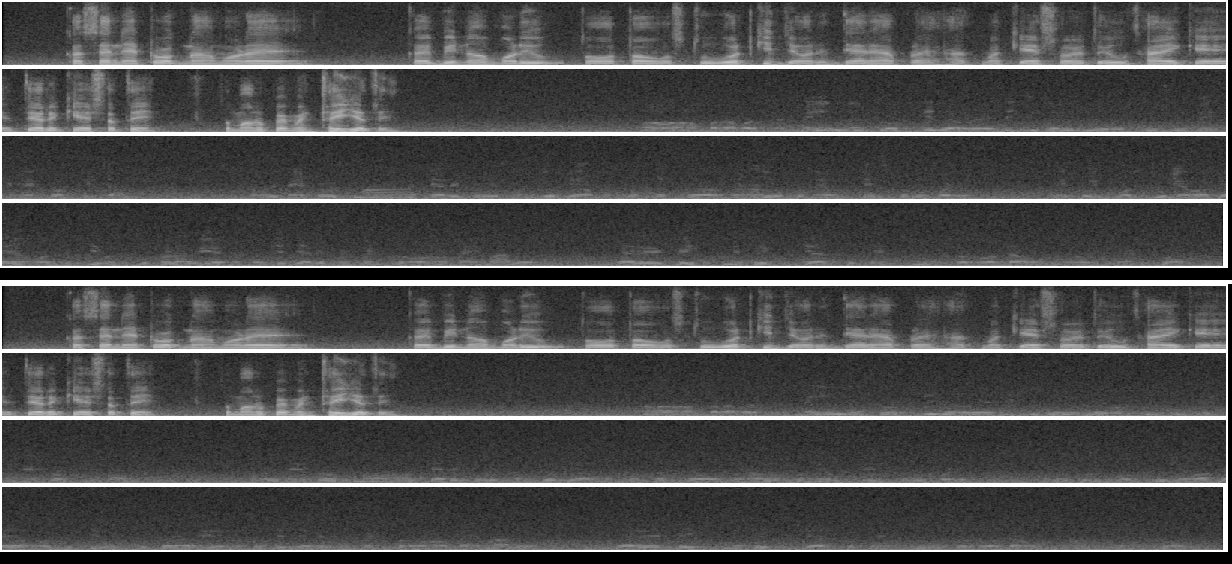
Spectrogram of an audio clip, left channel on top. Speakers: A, on the left (about 15°); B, on the left (about 65°).
A: કશે નેટવર્ક ના મળે કઈ બી ન મળ્યું તો તો વસ્તુ અટકી જ જવાની જયારે આપણે હાથમાં કેસ હોય એવું થાય કે અત્યારે કેશ હતે તો મારું પેમેન્ટ થઈ જતે.
B: હા બરાબર છે મેઈન નેટવર્ક થી જ હવે ડિજિટલ એટલે વસ્તુ શું થઈ કે નેટવર્ક થી ચાલે. હવે નેટવર્કમાં ક્યારેક હવે સમજો કે અમુક વખત ઘણા લોકોને એવું ફેસ કરવું પડે. કે કોઈક વસ્તુ લેવા ગયા હોય બધી વસ્તુ કરાવી અને પછી જયારે પેમેન્ટ કરવાનો ટાઈમ આવે. ત્યારે કંઈક ને કંઈક ક્યાંક તો બેંક નું સર્વર ડાઉન હોય ક્યાંક તો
